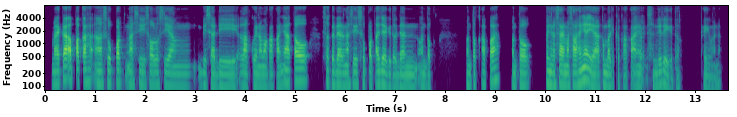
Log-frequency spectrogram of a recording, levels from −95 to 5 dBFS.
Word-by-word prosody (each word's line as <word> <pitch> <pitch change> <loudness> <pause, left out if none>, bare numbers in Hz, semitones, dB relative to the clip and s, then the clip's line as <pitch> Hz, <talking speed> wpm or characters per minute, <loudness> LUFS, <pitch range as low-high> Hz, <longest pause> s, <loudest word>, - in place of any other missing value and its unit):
Mereka 115 +7 +7
apakah, 125 -1 +3
eee, 115 0 0
support 120 +1 0
ngasih 110 0 -4
solusi 110 0 -3
yang 100 0 -5
bisa 105 -1 -3
dilakuin 100 +1 -3
ama 100 0 -2
Kakaknya 100 +5 +1
atau 135 0 +4 0.2
sekedar 110 -1 -1
ngasih 110 +1 -3
support 110 0 -3
aja 115 0 +3
gitu? 95 -2 -5
Dan 95 0 -4
untuk 105 -2 -8 0.7
untuk - - -7
apa, 140 +3 +2 0.2
untuk 105 0 -1 0.3
penyelesaian 110 -1 +2
masalahnya 110 +7 +4
ya 100 -6 +4
kembali 100 -2 -4
ke - - -9
Kakaknya - - -3
sendiri 110 +3 -5
gitu, - - -14 0.4
kayak 90 -3 -11
gimana? - - -16
105 Hz, 140 wpm, -26 LUFS, 100-115 Hz, 0.7 s, Mereka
